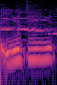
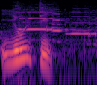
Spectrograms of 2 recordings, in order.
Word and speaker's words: Youlty: Some people doesn't know how to pronounce it. They say, Youlty. I say, Youlty.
